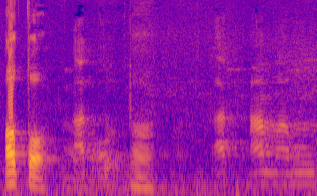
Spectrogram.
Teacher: تو کو موٹا پڑھیں اور قلقلہ کریں گے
